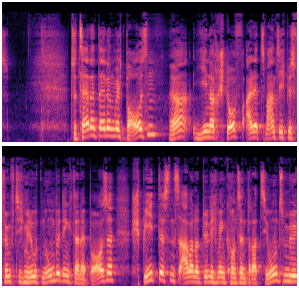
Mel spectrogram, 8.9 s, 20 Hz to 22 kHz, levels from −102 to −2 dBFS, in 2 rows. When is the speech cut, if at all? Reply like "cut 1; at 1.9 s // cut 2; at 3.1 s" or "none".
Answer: cut 1; at 1.8 s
